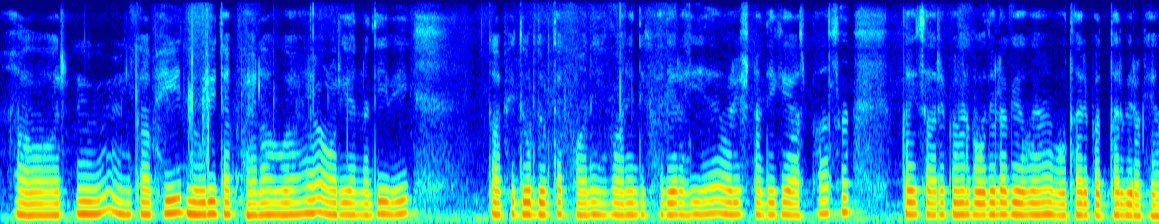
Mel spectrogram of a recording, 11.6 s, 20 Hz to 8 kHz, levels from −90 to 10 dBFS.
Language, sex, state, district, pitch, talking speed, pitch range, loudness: Hindi, male, Jharkhand, Jamtara, 155 Hz, 185 wpm, 150-160 Hz, -19 LUFS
